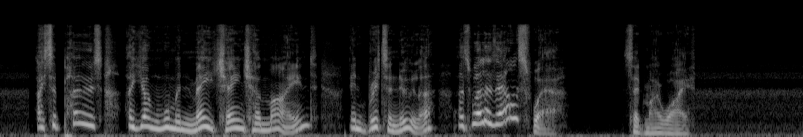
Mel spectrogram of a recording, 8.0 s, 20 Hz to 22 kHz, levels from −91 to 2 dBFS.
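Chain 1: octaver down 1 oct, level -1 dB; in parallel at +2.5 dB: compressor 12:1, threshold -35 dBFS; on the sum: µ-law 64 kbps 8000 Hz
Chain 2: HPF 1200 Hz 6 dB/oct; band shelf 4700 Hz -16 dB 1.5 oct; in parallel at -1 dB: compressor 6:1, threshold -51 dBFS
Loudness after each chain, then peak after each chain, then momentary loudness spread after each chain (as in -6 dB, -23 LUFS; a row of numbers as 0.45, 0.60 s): -29.0, -41.5 LUFS; -14.0, -22.0 dBFS; 10, 11 LU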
